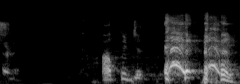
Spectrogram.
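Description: A man coughing and clearing his throat: two short coughs, the first about a second in and the second, louder, near the end.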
